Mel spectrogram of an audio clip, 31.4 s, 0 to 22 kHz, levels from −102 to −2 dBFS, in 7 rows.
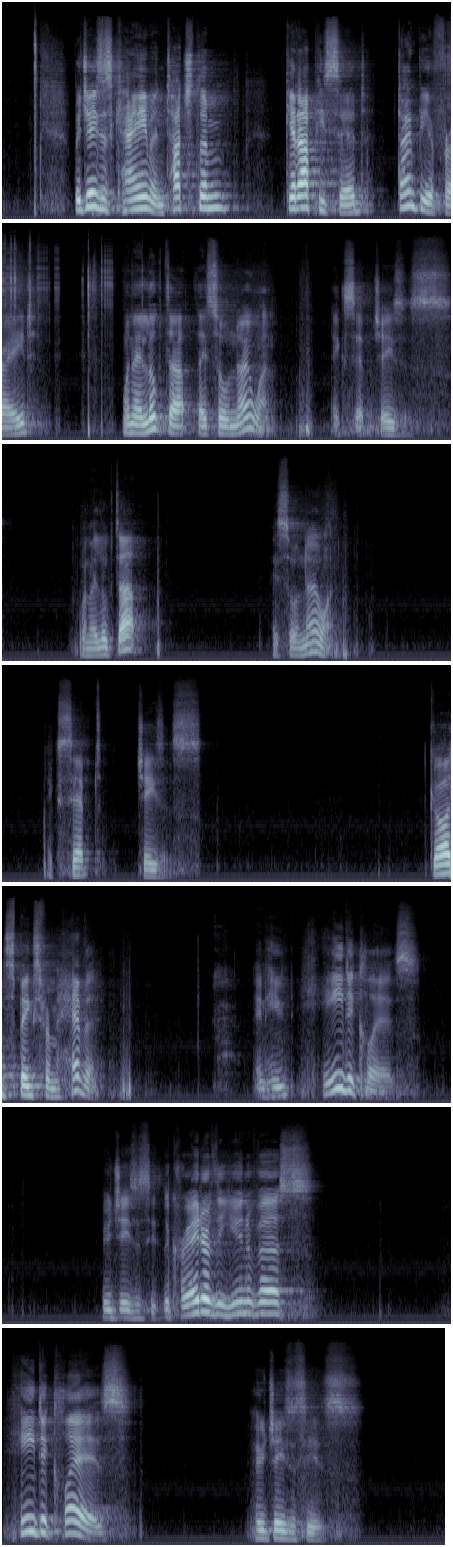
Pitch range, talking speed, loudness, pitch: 140-200 Hz, 105 wpm, -34 LUFS, 150 Hz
